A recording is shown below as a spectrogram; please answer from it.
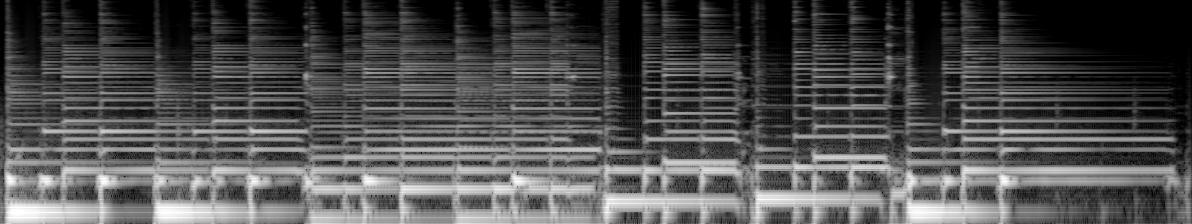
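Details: Gently strummed acoustic guitar playing a slow melody, with no animal sounds.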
